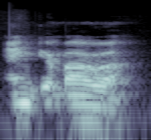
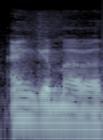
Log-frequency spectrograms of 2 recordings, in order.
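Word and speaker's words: Ngumoha: saw a tribunal for Rio Engumo, um, however you pronounce him. Enamoa. Enamoa, that's the one.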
